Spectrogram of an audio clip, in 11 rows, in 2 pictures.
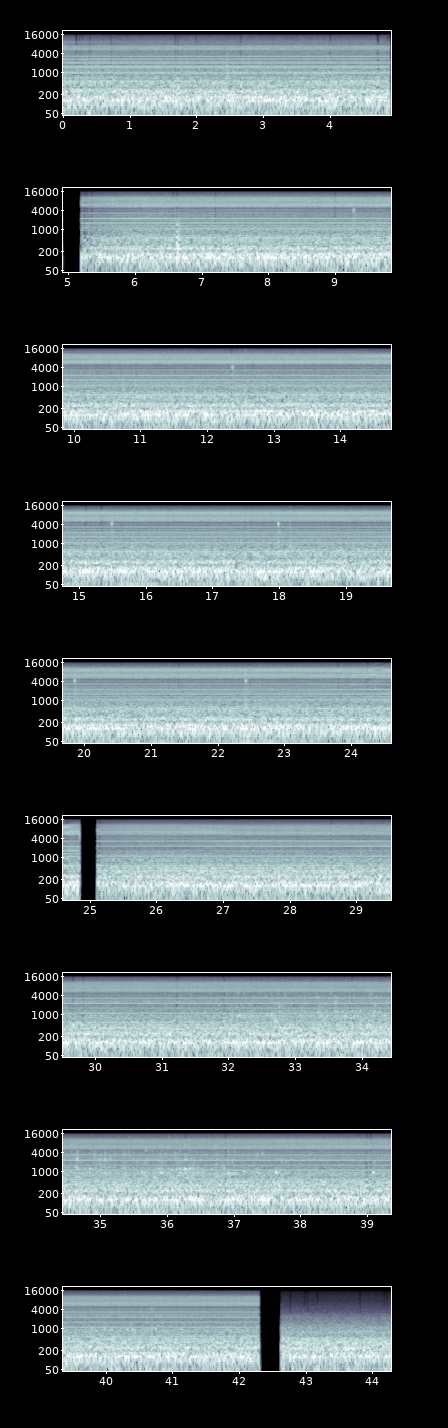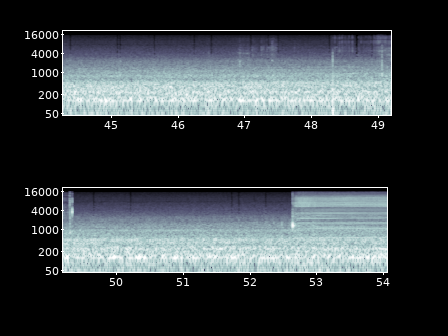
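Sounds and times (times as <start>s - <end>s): steady electrical hum: 0.0s - 54.0s.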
